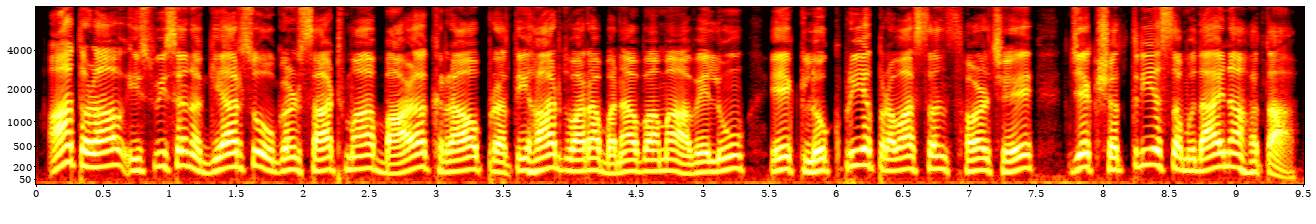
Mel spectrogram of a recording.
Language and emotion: Gujarati, neutral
